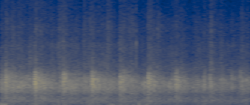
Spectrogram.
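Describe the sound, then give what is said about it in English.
An audience claps for Jesus together in a steady, rhythmic beat, many hands sounding at once with regular bright pulses roughly every half second, with no voices over it. “Clap for Jesus.”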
